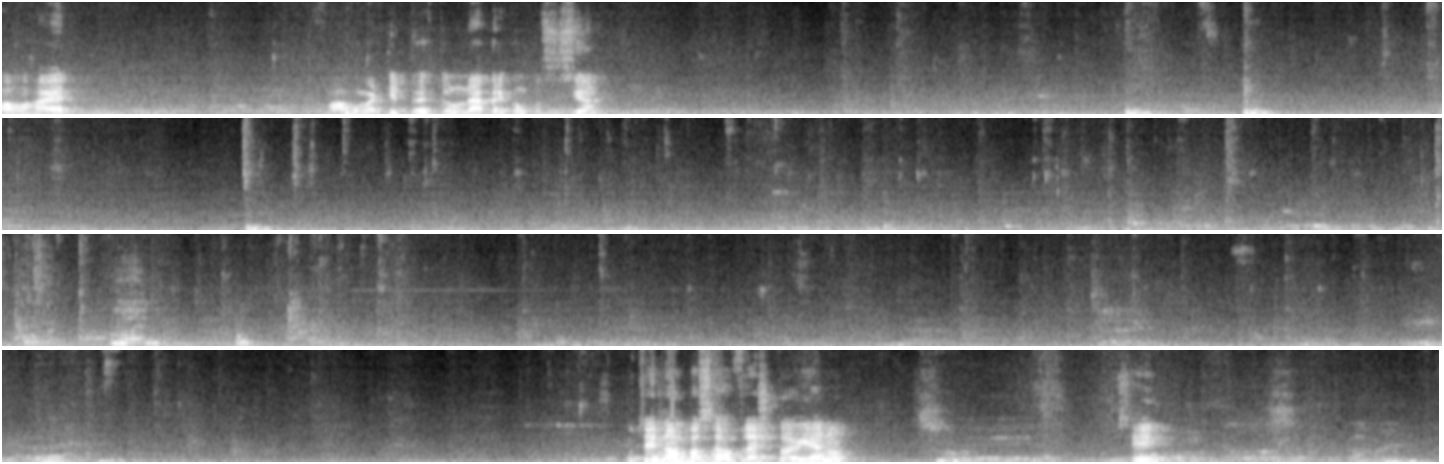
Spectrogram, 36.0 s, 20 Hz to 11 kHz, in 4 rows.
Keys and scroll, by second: 5.6 shift+super+c, 11.0 shift+space, 11.1 shift+f, 11.5 shift+o, 17.5 super+d, 24.2 super+d, 32.6 super+d.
